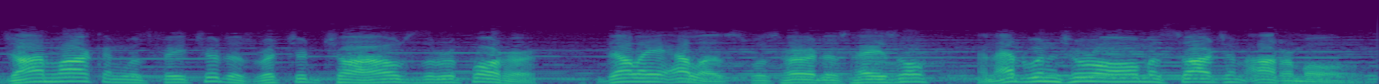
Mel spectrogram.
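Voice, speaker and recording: A man's voice: a little high, very animated, brisk. An American man reading scripted credits as a 1940s radio announcer. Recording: muffled 1940s radio broadcast. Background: loud music.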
